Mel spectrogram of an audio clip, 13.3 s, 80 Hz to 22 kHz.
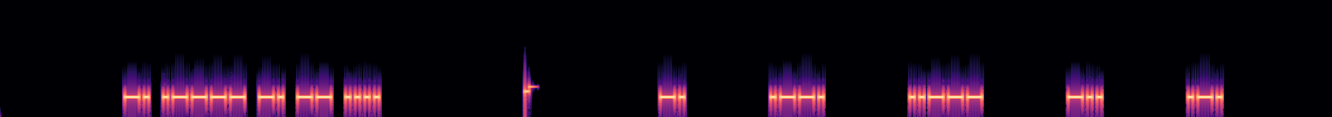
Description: Morse code, heard as a keyed tone, about 25 wpm, spaced as for 13 wpm, 700 Hz. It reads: N1NMH NP2DR
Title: USA Call Signs - 5 Characters - 6x Character Spacing - 25wpm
